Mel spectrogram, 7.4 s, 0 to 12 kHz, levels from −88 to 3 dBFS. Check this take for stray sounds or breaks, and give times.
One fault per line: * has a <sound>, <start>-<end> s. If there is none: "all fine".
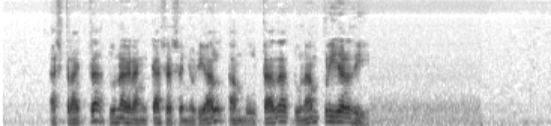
all fine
